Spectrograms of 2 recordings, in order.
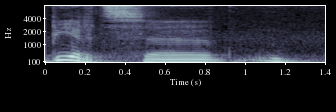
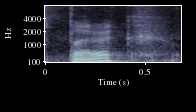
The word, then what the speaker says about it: Pirc: The Pirc, often mispronounced as "perk", or, in Croatian, "Pirčevka", was named after Vasja Pirc, a Slovenian Grandmaster, Yugoslavian Grandmaster.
